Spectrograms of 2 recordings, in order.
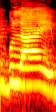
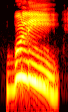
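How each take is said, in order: First: The word ends with an 'eye' sound. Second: The word ends with an 'ee' sound. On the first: The speaker calls it wrong. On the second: The speaker calls it right.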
